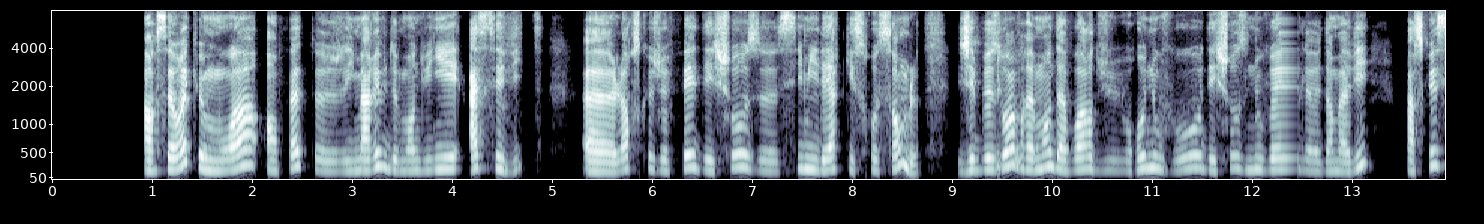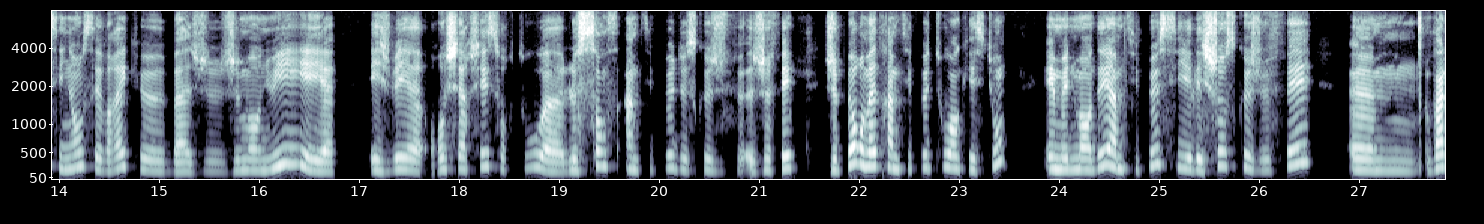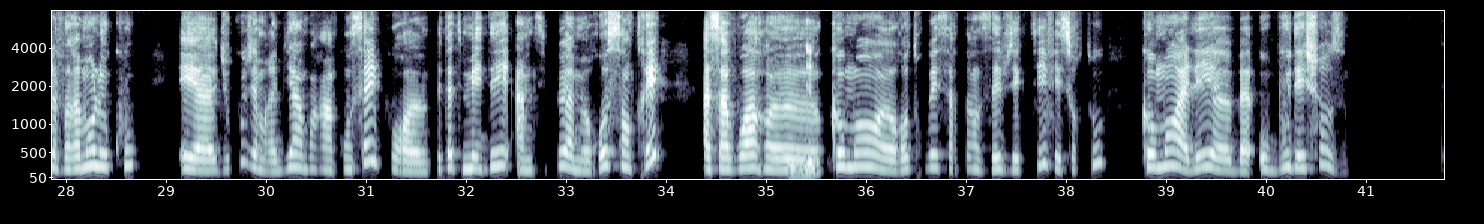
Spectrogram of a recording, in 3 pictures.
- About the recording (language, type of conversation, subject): French, advice, Comment puis-je redonner du sens à mon travail au quotidien quand il me semble routinier ?
- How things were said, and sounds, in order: unintelligible speech; stressed: "sens"; stressed: "choses"; "objectifs" said as "ebjectifs"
